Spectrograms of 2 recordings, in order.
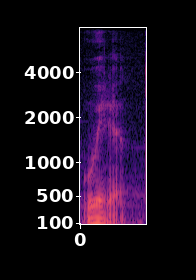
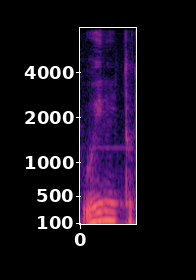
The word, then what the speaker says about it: will it: あと発音ですけど、 will it のところがリンキングで will it、ね、 will it じゃなくて will it、ね、あと it の t が抜きますね。 a keep it keep じゃなくて a keep だね。だからそこ will keep ですね。だからねここねちょっと聞き取れなかったんじゃないかなっていう感じですね。 will it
